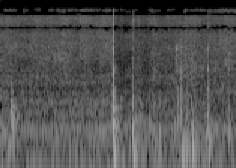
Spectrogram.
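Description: Handling noise of a phone camera held against a wooden cabinet: a few short knocks, one about a second in, one soon after and one near the end, over a low steady rumble.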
